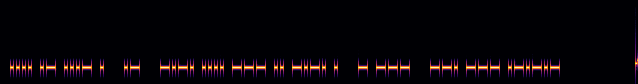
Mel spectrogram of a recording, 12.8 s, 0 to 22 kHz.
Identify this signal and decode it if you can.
Morse code, heard as a keyed tone, about 21 wpm, 700 Hz. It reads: HAVE A CHOICE TO GO.
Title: Sentences with 4-Word Phrases - 20wpm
